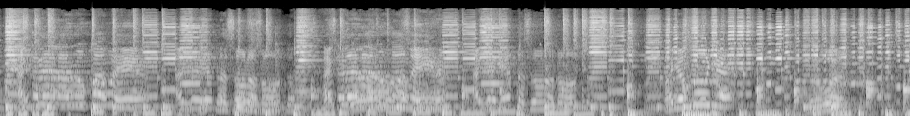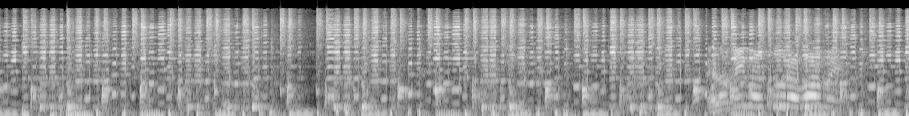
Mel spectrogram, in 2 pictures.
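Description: Live merengue típico band playing an instrumental passage with the button accordion leading. The accordion runs quick melodic lines over a fast, driving dance beat from the tambora, güira and bass.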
